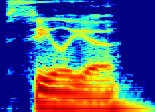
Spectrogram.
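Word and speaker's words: selje: It is better described by the Norwegian word Celia, pronounced or spelled rather S-E-L-J-E, and it literally means to serve, to sell.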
